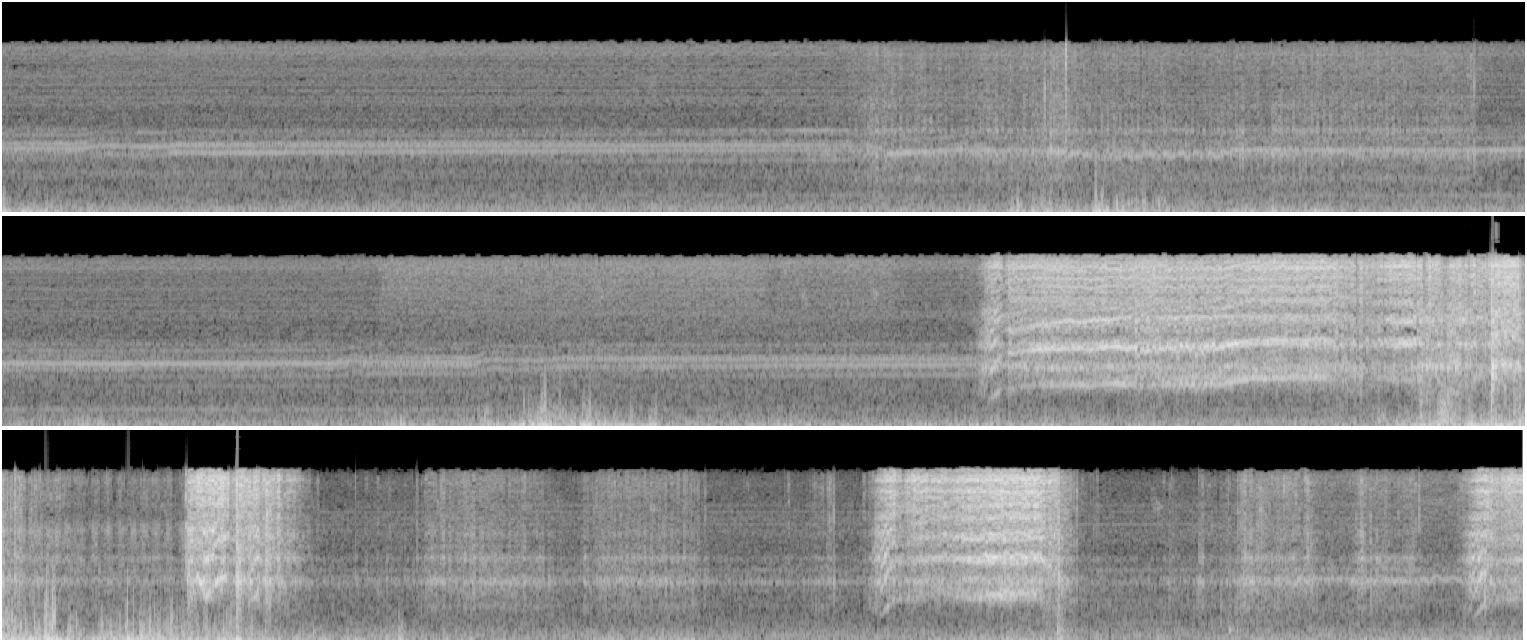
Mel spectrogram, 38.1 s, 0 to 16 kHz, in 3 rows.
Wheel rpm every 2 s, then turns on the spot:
0, 0, 0, 10, 20, 20, 0, 0, 0, 0, 110, 220, 150, 80, 10, 10, 110, 20, 50.
6-12 26-32 34-36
